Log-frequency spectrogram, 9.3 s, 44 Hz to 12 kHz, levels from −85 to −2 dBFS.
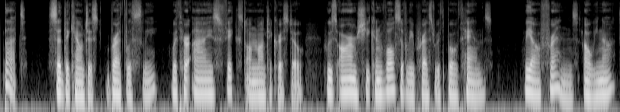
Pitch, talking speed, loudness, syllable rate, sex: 110 Hz, 170 wpm, -21 LUFS, 5.2 syllables/s, male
